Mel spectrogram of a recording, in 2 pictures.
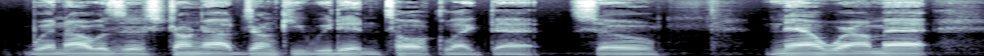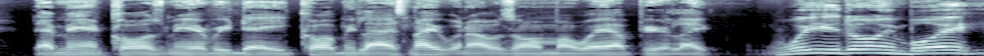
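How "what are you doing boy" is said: put-on very high voice with thick Puerto Rican accent. Retelling how that man called him last night, heavy Puerto Rican accent. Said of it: "He got a heavy, heavy Puerto Rican ass".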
